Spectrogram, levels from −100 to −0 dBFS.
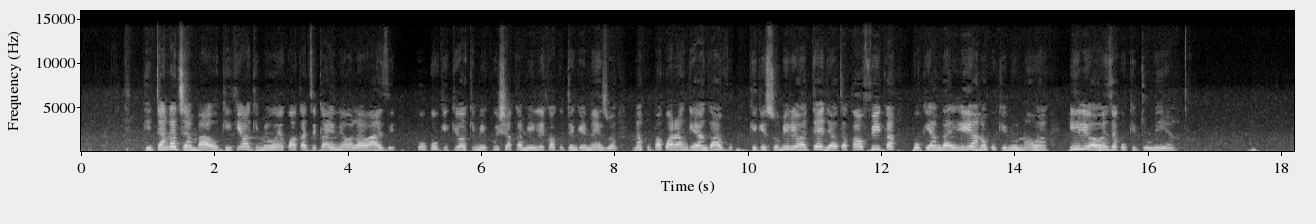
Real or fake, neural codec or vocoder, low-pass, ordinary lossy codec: fake; vocoder, 44.1 kHz, 128 mel bands every 256 samples, BigVGAN v2; 14.4 kHz; AAC, 64 kbps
